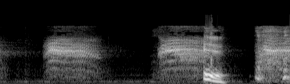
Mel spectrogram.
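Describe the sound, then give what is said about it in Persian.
A crow cawing: three harsh, drawn-out caws separated by short silences, the last one cut off at the end. “اومد کلاق.”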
